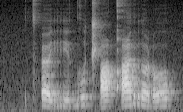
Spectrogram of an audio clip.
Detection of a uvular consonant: present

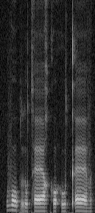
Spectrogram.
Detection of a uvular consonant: present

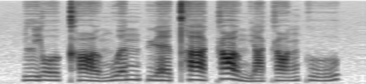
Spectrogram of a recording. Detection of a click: absent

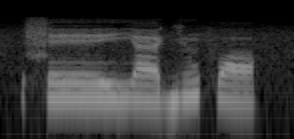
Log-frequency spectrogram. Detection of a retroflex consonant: absent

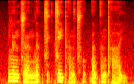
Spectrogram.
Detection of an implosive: absent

